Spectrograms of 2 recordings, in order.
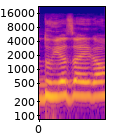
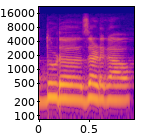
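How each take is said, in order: First: The consonant in Dhule is softened to a glide. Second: The consonant in Dhule is clearly pronounced. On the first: This is how older people used to say it. "जुनी माणसं धुय जळगाव म्हणायची" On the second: This is how people say it nowadays. "आताचे ड वापरतात"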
